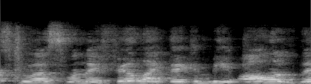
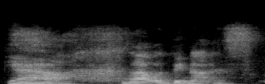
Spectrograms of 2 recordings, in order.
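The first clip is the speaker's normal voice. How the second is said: dry wistful aside; 5 semitones lower, 9 dB quieter than usual. Retold or imitated. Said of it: "Women that are listening right now are like".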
